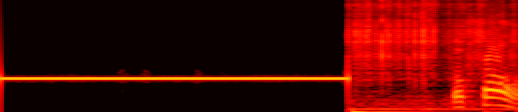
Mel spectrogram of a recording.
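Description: A steady test tone beeps.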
